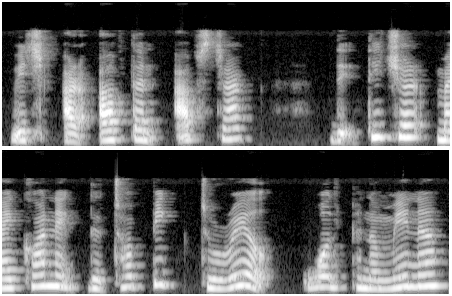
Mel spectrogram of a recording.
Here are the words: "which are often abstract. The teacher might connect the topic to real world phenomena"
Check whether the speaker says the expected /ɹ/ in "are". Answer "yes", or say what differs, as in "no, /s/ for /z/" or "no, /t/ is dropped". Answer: yes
